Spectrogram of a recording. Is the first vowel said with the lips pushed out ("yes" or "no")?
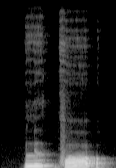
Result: no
